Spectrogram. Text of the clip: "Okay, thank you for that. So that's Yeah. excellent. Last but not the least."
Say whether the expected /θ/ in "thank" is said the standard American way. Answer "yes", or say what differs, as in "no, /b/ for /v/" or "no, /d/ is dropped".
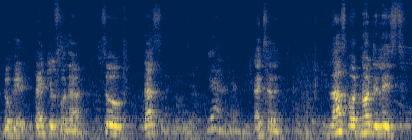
no, /t/ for /θ/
